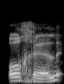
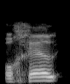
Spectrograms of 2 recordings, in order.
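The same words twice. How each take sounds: First: "Ochel" stressed OH-khel, slow and clear; first-syllable stress. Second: "Ochel" stressed o-KHEL, slow and higher; last-syllable stress. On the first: Teacher recaps the word for food, stress on OH in "Ochel". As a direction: lean slowly on the O of "Ochel". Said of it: "emphasis on the first syllable". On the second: Teacher recaps the verb eats, stress on KHEL in "Ochel". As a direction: stretch and punch khel in "Ochel". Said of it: "accent on the last syllable". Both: Shown as a demonstration.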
